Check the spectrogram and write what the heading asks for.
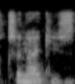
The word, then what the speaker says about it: Xenakis: It's Xenakis, or I mean, we've anglicized it, but it's in Greek, it's Xenakis.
